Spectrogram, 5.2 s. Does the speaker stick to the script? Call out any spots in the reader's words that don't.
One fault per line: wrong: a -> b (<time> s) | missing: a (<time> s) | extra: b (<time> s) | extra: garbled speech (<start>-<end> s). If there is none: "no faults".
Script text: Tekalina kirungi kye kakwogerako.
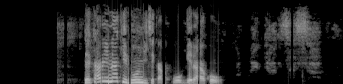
no faults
